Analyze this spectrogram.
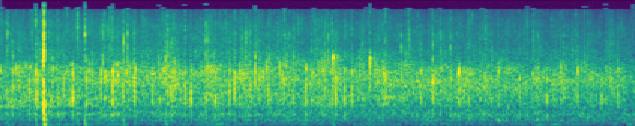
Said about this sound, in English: So I just want to give them a round of applause.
